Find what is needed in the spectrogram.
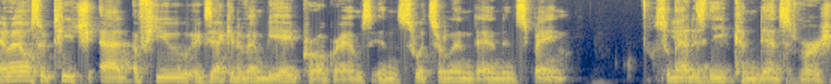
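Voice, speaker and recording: With a Canadian accent, a man has a plain, everyday voice at medium pitch, speaking at a moderate pace with fairly even intonation and very even loudness. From Canada. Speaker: public speaking coach. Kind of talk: interview.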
